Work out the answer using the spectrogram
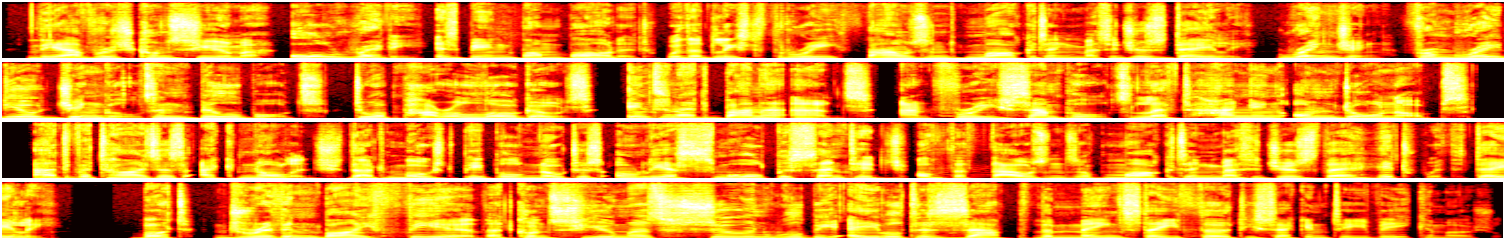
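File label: English UK Male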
